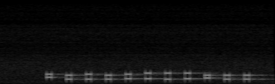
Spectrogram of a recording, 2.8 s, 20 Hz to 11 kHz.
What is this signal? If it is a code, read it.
DTMF, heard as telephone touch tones, dialled by machine, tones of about 50 ms, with room echo. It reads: 01215636711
